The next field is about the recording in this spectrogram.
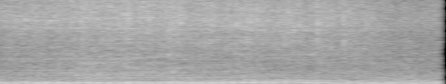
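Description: Steady traffic rumble from nearby freeways, a constant low droning hum with a tonal engine-like hum in it, holding an even loudness throughout with no talking.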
